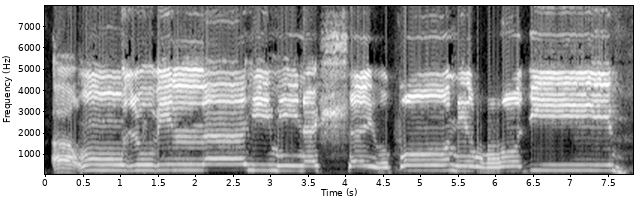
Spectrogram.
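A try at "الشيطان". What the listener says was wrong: Bagus Bunda, tinggal jelaskan syai. Syai-nya jelaskan. Ya sukunnya. Syai, linnya di sana jelaskan. Jangan syai. Syai. Minasy syaithanir rajim.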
